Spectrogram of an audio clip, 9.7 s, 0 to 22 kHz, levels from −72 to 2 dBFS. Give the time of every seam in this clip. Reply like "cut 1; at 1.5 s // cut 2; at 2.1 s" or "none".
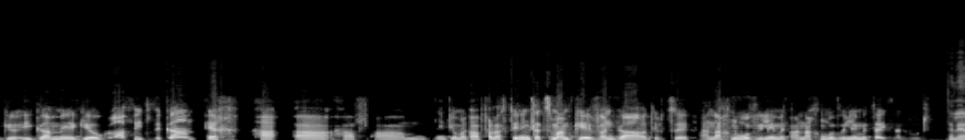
cut 1; at 2.0 s // cut 2; at 4.7 s // cut 3; at 5.3 s // cut 4; at 6.5 s // cut 5; at 6.9 s // cut 6; at 7.9 s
